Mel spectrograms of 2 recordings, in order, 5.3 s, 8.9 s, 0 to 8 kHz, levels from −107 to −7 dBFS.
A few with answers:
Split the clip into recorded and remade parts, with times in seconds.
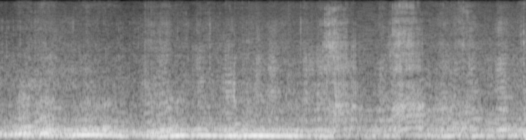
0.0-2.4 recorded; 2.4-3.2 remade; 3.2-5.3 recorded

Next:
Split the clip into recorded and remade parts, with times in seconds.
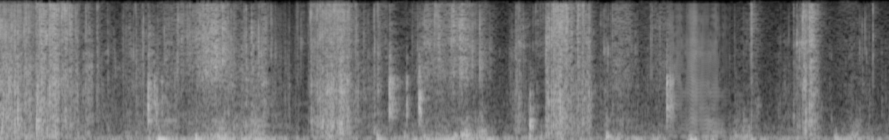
0.0-6.7 recorded; 6.7-7.3 remade; 7.3-8.9 recorded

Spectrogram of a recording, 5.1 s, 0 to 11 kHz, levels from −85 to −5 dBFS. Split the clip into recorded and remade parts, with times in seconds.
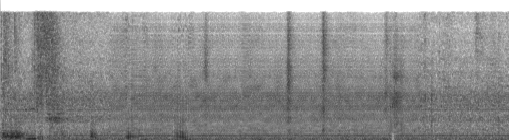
0.0-1.1 recorded; 1.1-4.2 remade; 4.2-5.1 recorded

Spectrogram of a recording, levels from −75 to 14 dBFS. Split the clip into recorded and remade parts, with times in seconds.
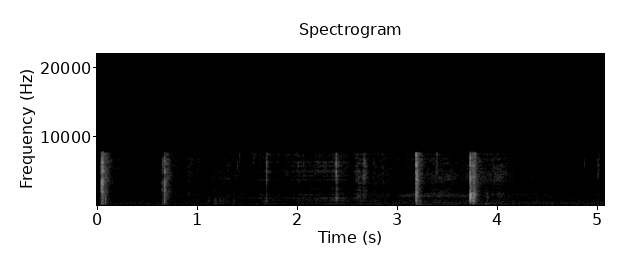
0.0-1.4 recorded; 1.4-2.6 remade; 2.6-5.1 recorded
